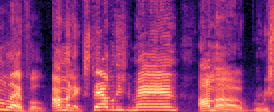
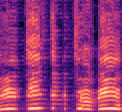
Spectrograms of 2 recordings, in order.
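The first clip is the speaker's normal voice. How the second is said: fake sobbing, higher; 6 semitones higher than usual. Acting out a hypothetical whining complaint to Sharon: mock crying. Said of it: "Are you really crying?".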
